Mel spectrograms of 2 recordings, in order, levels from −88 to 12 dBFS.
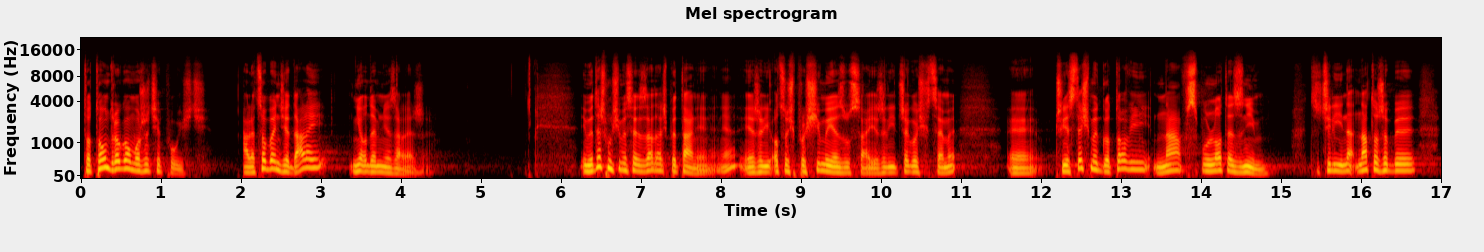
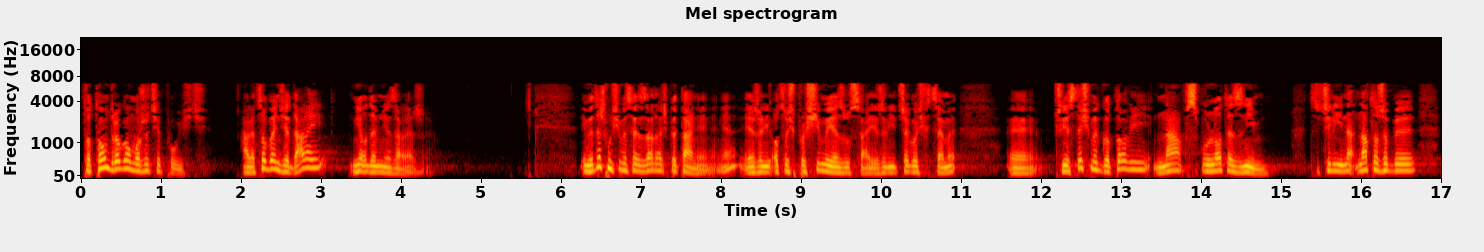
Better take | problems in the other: first | garbled, watery; badly; nothing above 6.5 kHz

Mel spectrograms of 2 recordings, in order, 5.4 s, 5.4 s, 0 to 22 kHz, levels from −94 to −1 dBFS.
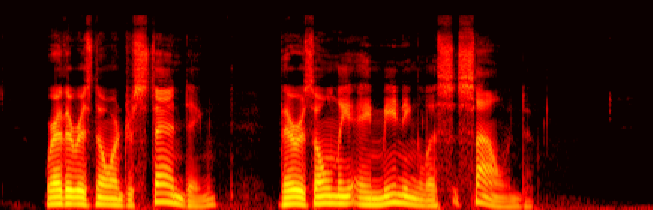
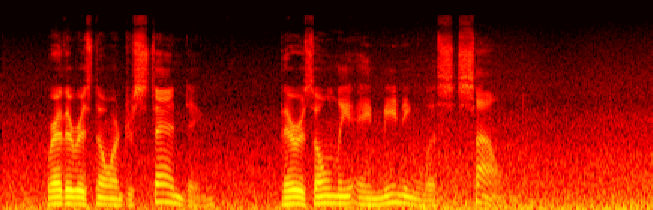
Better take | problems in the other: first | wind noise on the microphone; occasional gusts; 15 dB below the speech

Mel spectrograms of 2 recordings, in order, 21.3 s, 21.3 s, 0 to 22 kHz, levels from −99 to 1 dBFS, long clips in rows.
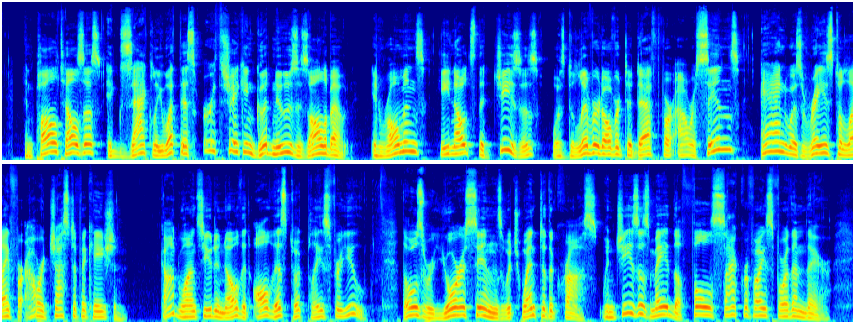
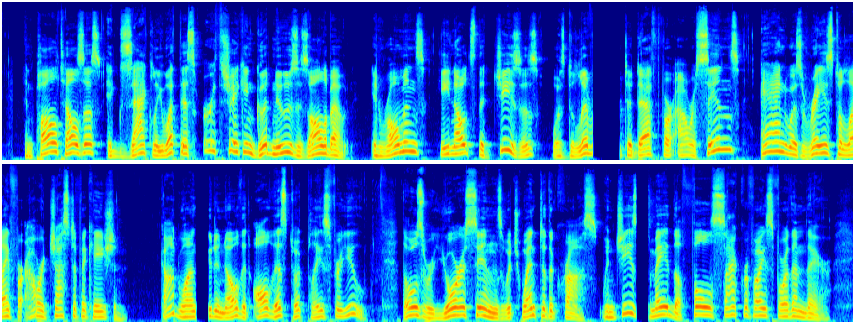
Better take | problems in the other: first | audio cutting out; at 7.5 s, at 13 s and at 19 s

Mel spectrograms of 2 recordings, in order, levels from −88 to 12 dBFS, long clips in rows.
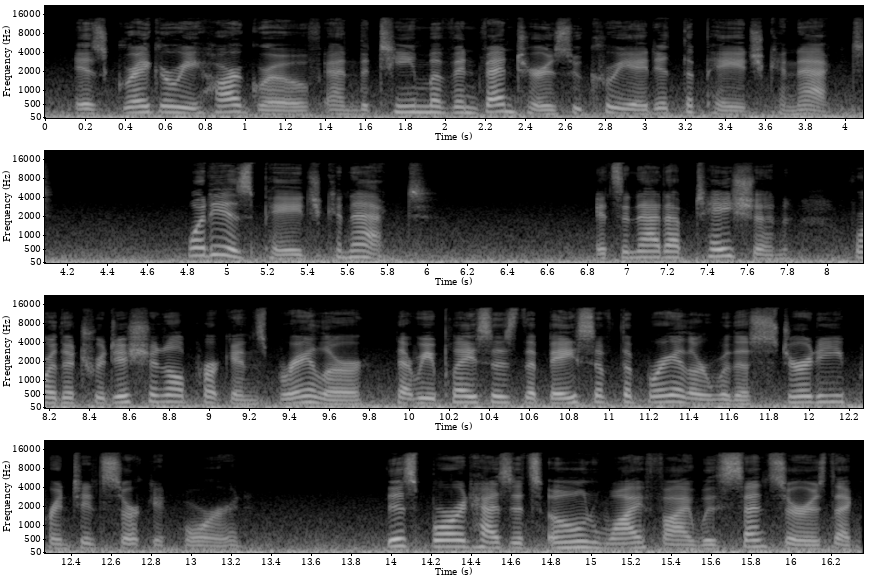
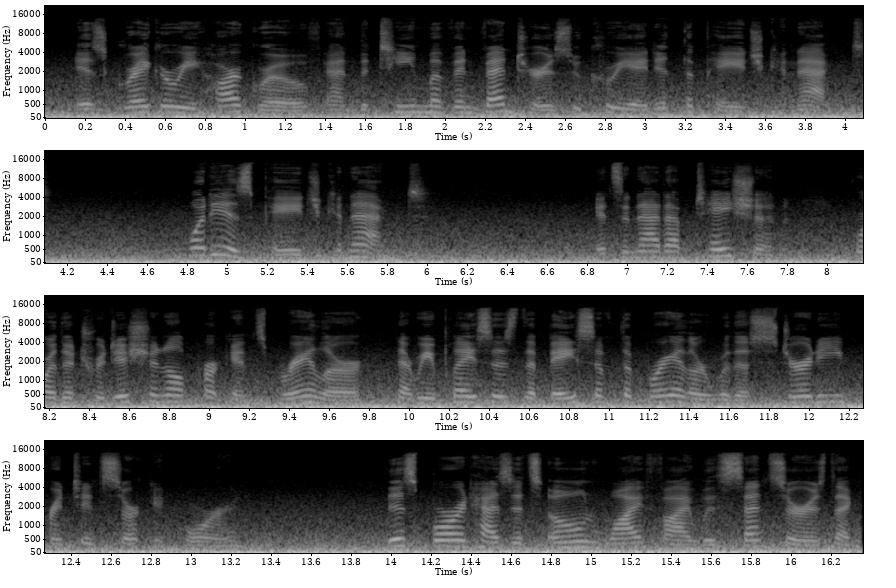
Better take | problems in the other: first | low rumble; loud; throughout; 7 dB below the speech; faint in the first

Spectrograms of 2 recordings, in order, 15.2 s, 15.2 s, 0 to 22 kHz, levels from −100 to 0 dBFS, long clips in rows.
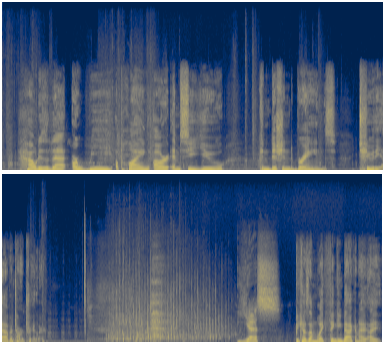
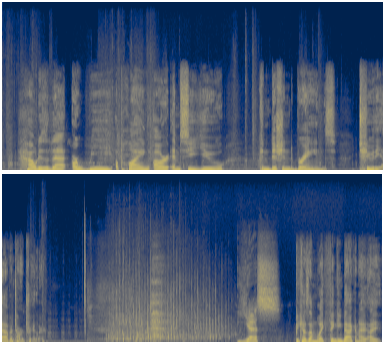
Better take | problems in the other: neither | animal sounds; noticeable; throughout; 15 dB below the speech; the same in both

